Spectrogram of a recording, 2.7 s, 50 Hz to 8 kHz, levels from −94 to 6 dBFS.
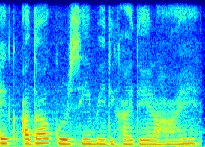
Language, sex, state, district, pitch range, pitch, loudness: Hindi, female, Arunachal Pradesh, Lower Dibang Valley, 225-250 Hz, 235 Hz, -19 LUFS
